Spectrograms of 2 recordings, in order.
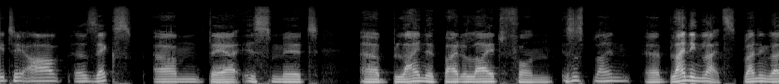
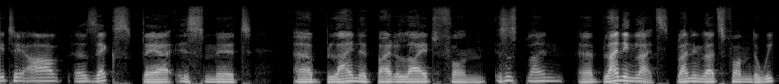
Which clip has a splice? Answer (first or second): second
